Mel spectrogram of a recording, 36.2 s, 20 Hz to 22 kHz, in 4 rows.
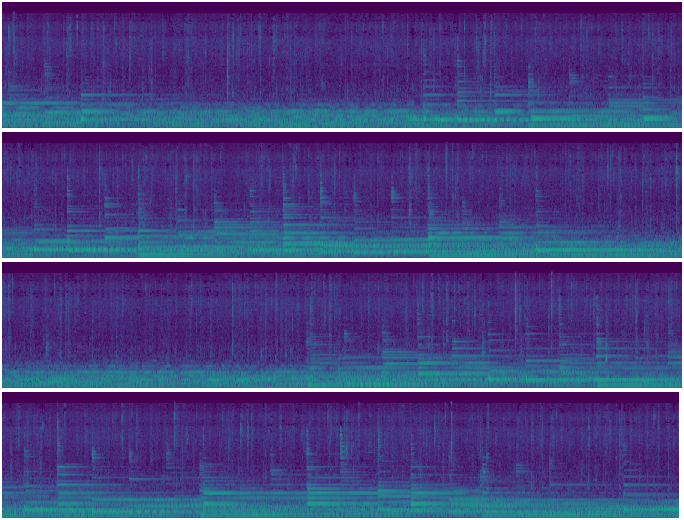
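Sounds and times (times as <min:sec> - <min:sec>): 
rain pattering against a window: 0:00.0 - 0:36.2
soft slow relaxing music: 0:00.0 - 0:36.2.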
